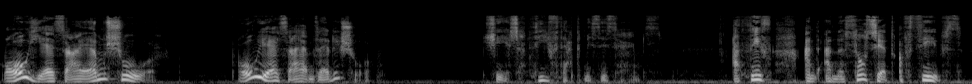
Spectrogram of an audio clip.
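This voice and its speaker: A woman voicing an excitable foreign cook who speaks broken English, emphatic and repeating her words. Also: sits low, slow, no echo, voice pushed up, heavily acted. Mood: accusing.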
